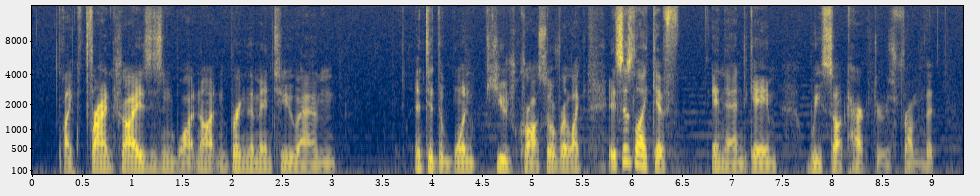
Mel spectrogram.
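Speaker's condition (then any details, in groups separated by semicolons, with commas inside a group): No condition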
